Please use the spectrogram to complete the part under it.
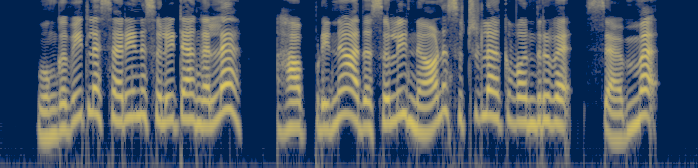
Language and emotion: Tamil, happy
